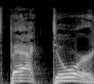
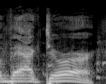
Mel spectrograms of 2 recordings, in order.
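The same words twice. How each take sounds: First: "back door" said slowly, door clearly not drawer; saying door. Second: "back drawer" with drawer said like the furniture; mixing up "back drawer" for back door; saying drawer. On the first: Girlfriend correcting him, "back door" said slowly. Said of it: "not back drawer". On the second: To girlfriend, says "back drawer" like the dresser drawer. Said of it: "It's back door, T J, not back drawer". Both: Retold or imitated.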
